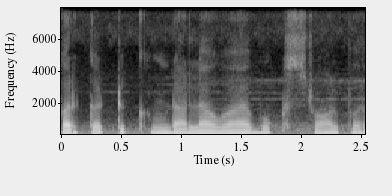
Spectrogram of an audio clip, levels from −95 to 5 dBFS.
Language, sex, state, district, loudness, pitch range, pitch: Hindi, female, Bihar, Vaishali, -17 LUFS, 165-180 Hz, 170 Hz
